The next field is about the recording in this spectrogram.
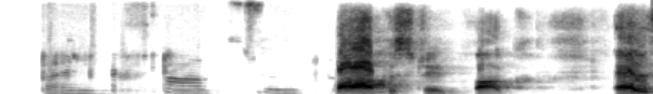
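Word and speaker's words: Palk: पाक पाक पाक स्टेट पाक। एल साइलेंट हो जाता है ना? इसमें एल साइलेंट होता है तो हम क्या कहते हैं? पाक पाक स्टेट।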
